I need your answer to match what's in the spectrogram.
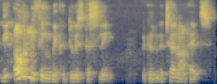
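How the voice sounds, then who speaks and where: A man telling a painful personal story in an interview, measured and emotional, with many fillers and restarts. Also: mid-range voice, huge pitch swings, a little mellow, roomy sound, rough recording. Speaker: interview guest.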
